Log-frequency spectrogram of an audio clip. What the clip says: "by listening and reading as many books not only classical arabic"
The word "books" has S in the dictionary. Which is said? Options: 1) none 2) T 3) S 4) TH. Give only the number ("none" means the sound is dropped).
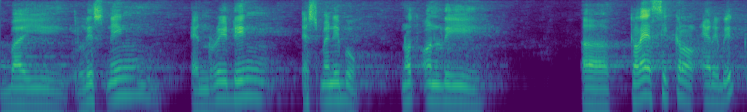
1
